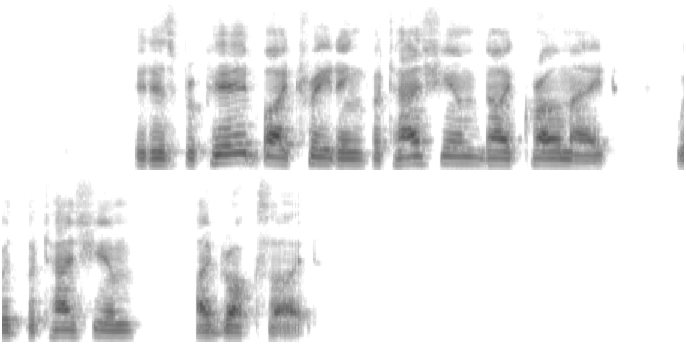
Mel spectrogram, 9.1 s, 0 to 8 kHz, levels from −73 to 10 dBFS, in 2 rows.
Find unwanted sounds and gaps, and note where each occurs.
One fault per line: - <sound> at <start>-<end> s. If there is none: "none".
none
